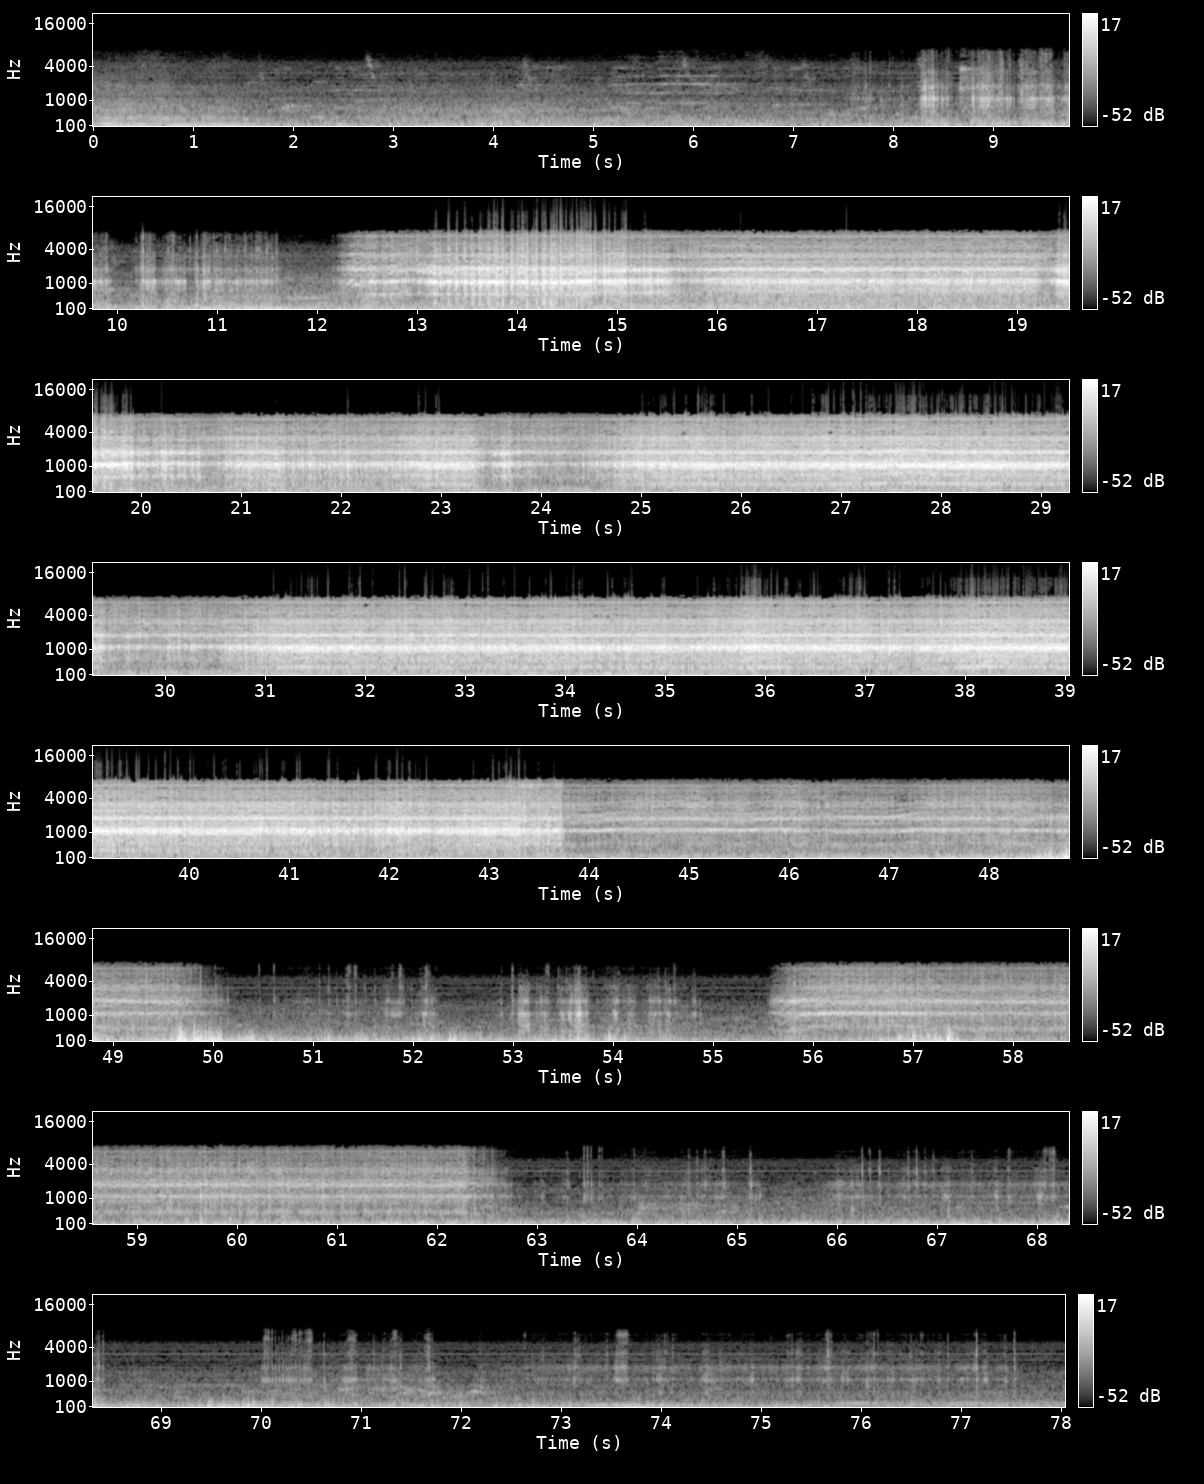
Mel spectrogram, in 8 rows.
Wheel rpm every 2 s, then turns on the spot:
0, 0, 0, 0, 20, 20, 110, 160, 160, 160, 160, 160, 160, 160, 160, 160, 160, 160, 160, 160, 160, 160, 160, 160, 150, 30, 10, 30, 150, 160, 160, 50, 10, 20, 10, 10, 10, 20, 10.
8-12 50-54 64-68 70-78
